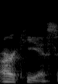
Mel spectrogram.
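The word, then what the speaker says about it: Arceus: and who you ask, is it Arus or Archus?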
